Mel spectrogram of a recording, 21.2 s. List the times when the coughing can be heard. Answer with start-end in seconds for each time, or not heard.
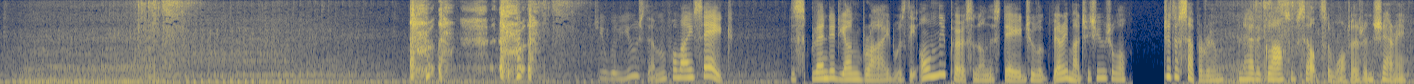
6.2-8.1.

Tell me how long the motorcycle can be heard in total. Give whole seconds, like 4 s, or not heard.
15 s.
